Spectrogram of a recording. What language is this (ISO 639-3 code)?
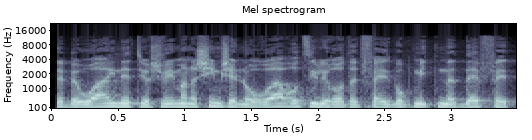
heb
